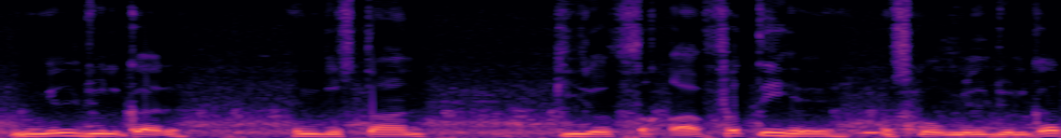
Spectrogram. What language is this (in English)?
Urdu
